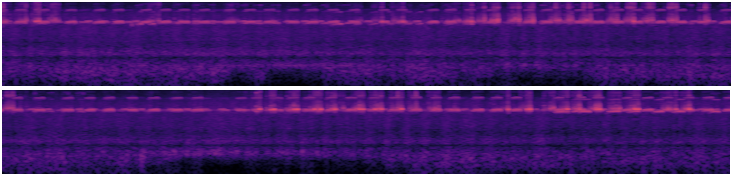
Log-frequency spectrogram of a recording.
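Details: Meadow grasshoppers stridulating: a continuous high-pitched hiss overlaid with dense rasping pulse trains that swell in bursts around five and ten seconds, several insects overlapping in a quiet flowery grassland.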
